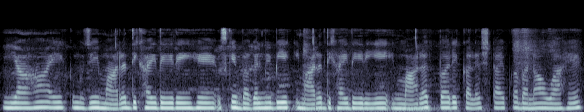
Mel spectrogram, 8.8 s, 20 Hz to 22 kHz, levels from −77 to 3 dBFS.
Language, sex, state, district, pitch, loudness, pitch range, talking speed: Bhojpuri, female, Bihar, Saran, 180 Hz, -15 LUFS, 175-185 Hz, 190 wpm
